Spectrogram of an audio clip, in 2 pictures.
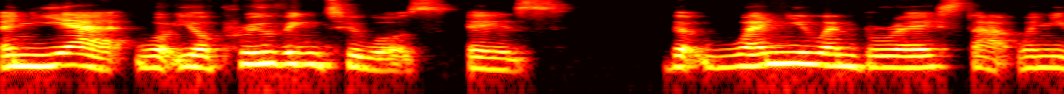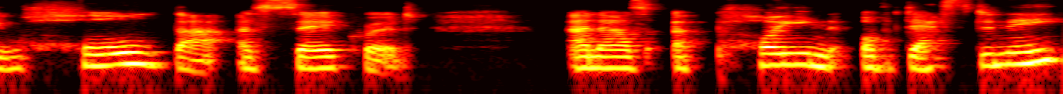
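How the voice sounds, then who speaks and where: This voice has a Yorkshire accent and ordinary pitch variation. The pace is very slow. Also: woman, medium pitch for a woman. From Yorkshire, northern England. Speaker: interview host, spiritual coach. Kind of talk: interview.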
